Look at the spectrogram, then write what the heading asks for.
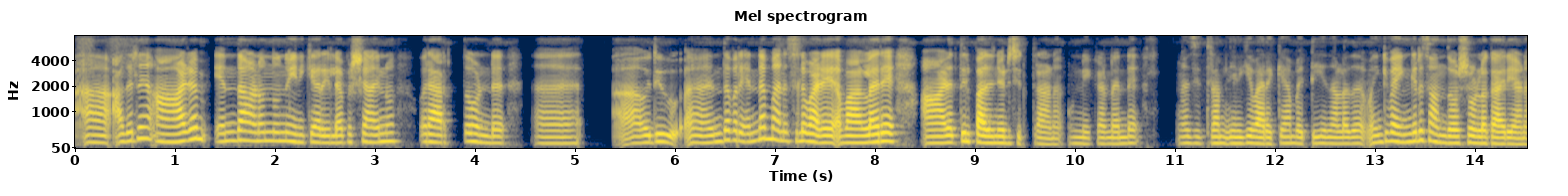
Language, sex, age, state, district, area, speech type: Malayalam, female, 60+, Kerala, Kozhikode, rural, spontaneous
